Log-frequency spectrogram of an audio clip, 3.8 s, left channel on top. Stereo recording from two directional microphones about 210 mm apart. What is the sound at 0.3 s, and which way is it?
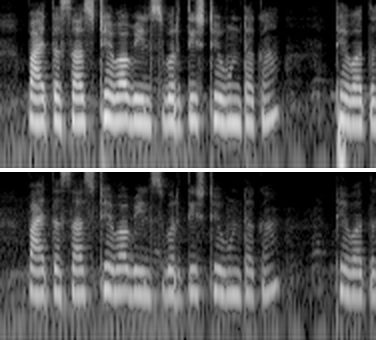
A woman's voice, 20° left (ahead or behind).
